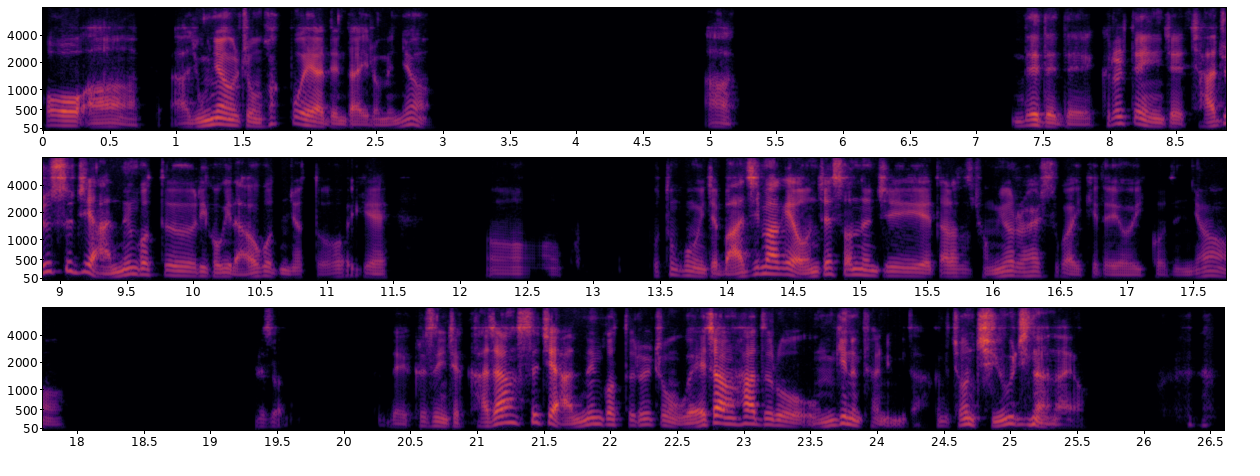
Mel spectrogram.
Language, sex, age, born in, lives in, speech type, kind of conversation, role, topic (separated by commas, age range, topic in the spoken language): Korean, male, 35-39, United States, United States, conversation, podcast, guest, 디지털 정리를 어디부터 시작하면 좋을까요?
